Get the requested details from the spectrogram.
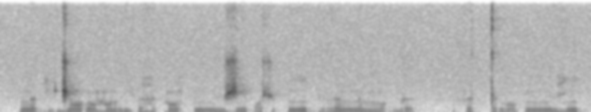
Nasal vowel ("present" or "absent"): present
